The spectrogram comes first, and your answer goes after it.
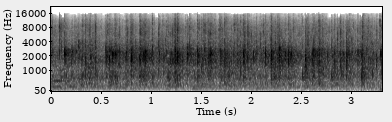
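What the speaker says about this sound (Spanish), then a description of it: "Si va a aplaudir, aplauda bien," A church congregation claps together, a fairly faint but dense and sustained round of applause with no talking over it.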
